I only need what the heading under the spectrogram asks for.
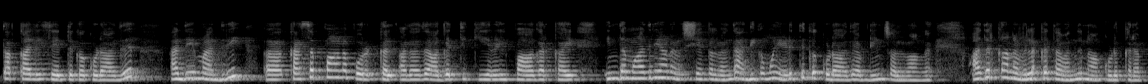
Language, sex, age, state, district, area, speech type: Tamil, female, 18-30, Tamil Nadu, Salem, urban, spontaneous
